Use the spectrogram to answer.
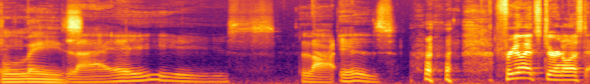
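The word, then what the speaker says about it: Lais: i s yeah I it's just lays Li Li is freelance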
